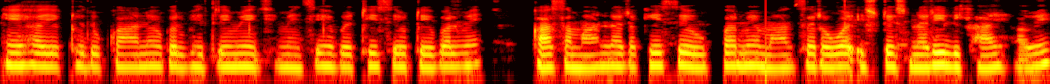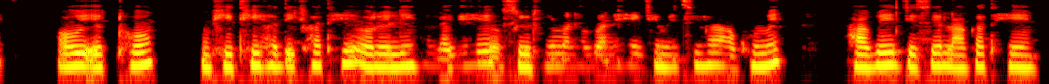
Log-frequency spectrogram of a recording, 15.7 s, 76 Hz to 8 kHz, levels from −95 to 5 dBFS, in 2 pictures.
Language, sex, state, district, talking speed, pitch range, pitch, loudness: Chhattisgarhi, female, Chhattisgarh, Jashpur, 210 wpm, 200-215 Hz, 205 Hz, -25 LUFS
